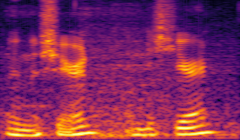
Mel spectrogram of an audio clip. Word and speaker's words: Inisherin: It's on Crave, and it's called The Banshees of Inisherin, I think is how you say it. – Inisherin.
